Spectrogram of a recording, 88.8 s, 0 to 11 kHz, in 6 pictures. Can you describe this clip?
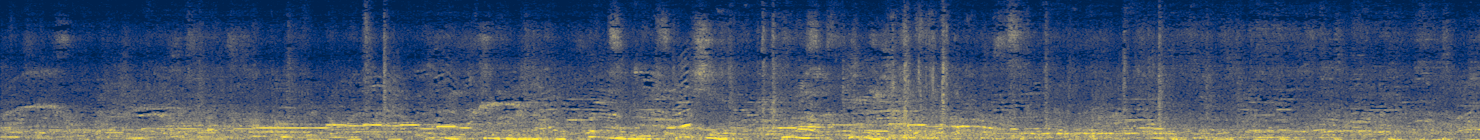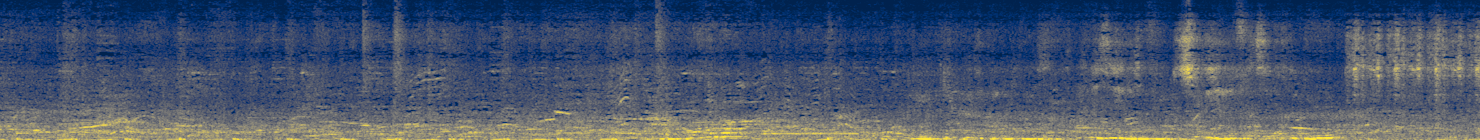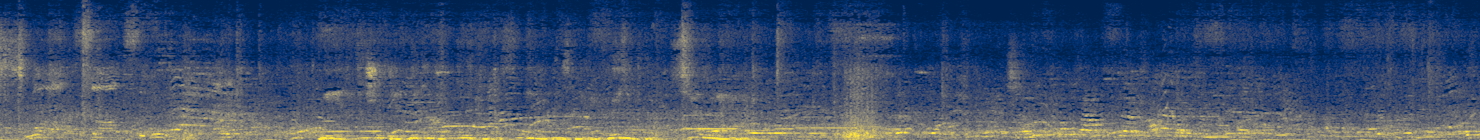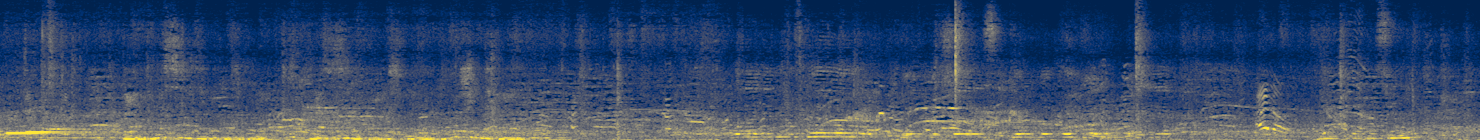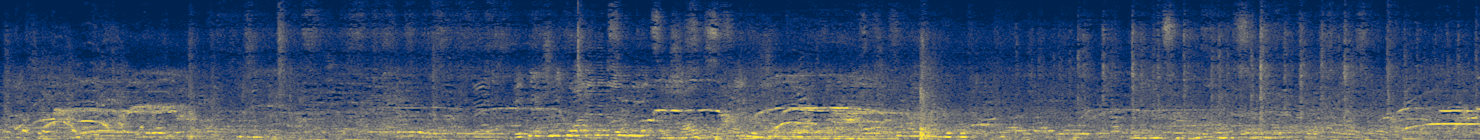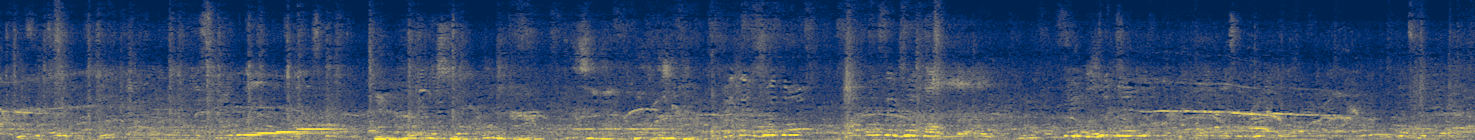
funfair France ambiance
A large fun fair in Lyon France. In the middle of several attractions for kids. Noises, barker, people screaming in the background. Stereo. Recorded with a Marantz PMD 660, internal mic.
